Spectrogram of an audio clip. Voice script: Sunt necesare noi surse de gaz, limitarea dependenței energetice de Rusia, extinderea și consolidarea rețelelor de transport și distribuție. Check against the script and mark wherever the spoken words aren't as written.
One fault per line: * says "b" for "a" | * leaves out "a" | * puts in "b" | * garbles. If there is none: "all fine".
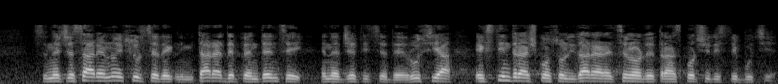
* leaves out "gaz"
